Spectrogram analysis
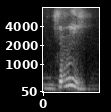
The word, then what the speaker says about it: gris: Solo no suena la S, pero es igual, ¿sí? Casi igual, solo que en francés las S al final no suelen pronunciarse como en español, ¿sí?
